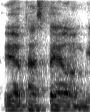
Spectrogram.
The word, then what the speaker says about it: paspalum: what we ended up with was seashore paspalum. Am I saying that correctly? – Yeah, paspalum. Yep.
